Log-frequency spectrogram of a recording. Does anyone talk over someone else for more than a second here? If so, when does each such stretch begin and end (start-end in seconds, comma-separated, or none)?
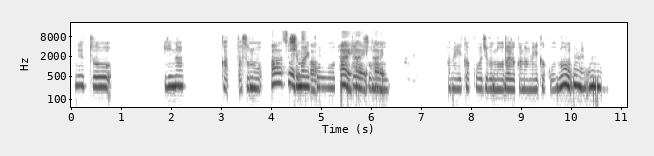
4.5-6.3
